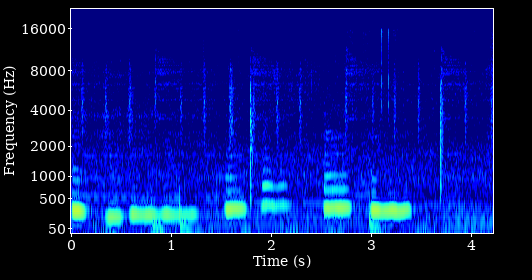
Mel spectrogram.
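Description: A person humming a tune in short held notes that step up and down, over quieter background music with a beat and a ticking rhythm.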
